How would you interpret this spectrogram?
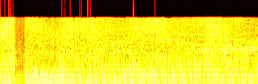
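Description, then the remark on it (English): A thermite explosion: a heavy, loud blast that surges into a continuous roaring, crackling rumble lasting several seconds, with a brief dropout just after the start and no voices. “That was thermite.”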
